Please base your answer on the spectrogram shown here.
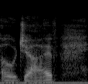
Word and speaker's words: ogive: it for relative frequencies an ogive or ogive depending on how you want to pronounce it I think most people pronounce it o Jive it's um a your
